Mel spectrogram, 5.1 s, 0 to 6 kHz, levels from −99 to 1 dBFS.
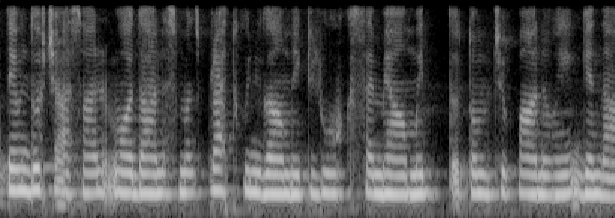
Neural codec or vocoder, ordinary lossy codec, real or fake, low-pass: vocoder, 22.05 kHz, 80 mel bands, WaveNeXt; none; fake; 5.4 kHz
